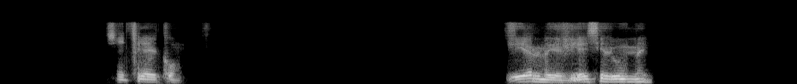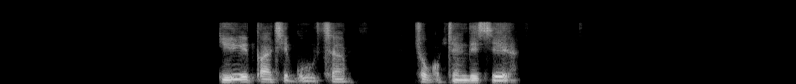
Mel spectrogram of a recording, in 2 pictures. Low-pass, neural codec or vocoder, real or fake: 7.2 kHz; codec, 16 kHz in and 24 kHz out, 0.6 kbps, FireRedTTS-2 codec; fake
